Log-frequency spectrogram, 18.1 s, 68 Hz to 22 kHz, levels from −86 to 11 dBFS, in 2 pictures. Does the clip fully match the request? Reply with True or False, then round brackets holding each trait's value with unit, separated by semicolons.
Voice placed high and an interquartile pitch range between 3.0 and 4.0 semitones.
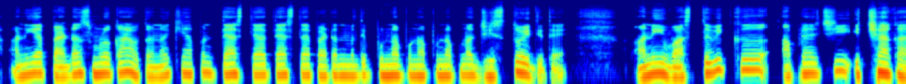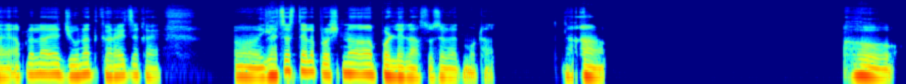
False (130 Hz; 3.6 semitones)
